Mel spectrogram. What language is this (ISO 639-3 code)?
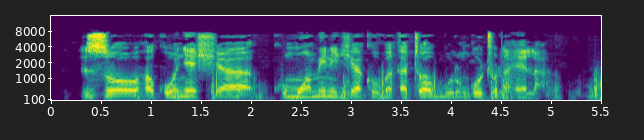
swa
